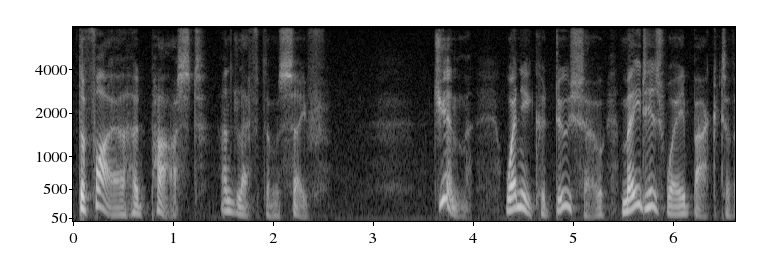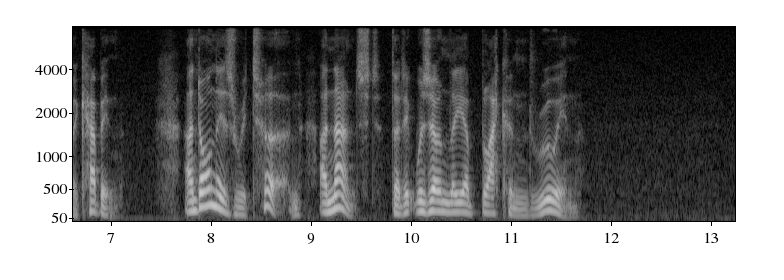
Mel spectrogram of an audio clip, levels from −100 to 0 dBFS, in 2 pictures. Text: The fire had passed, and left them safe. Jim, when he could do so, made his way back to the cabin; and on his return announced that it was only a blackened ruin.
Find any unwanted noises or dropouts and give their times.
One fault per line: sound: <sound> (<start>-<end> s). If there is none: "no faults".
no faults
